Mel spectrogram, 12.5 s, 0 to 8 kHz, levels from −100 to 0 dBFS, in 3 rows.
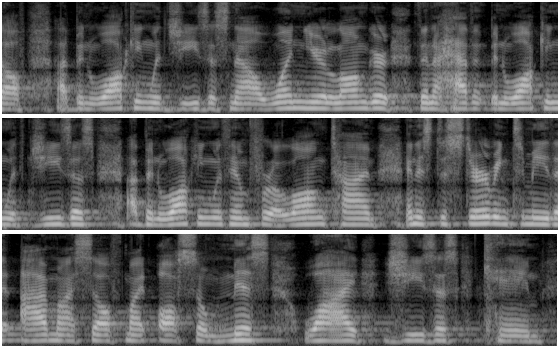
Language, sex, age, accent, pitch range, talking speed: English, male, 40-59, American, 155-180 Hz, 185 wpm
